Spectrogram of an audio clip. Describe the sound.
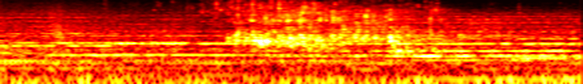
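Fresh water is poured out for a drink, a soft splashing pour lasting about a second over a steady low hum, quiet throughout.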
